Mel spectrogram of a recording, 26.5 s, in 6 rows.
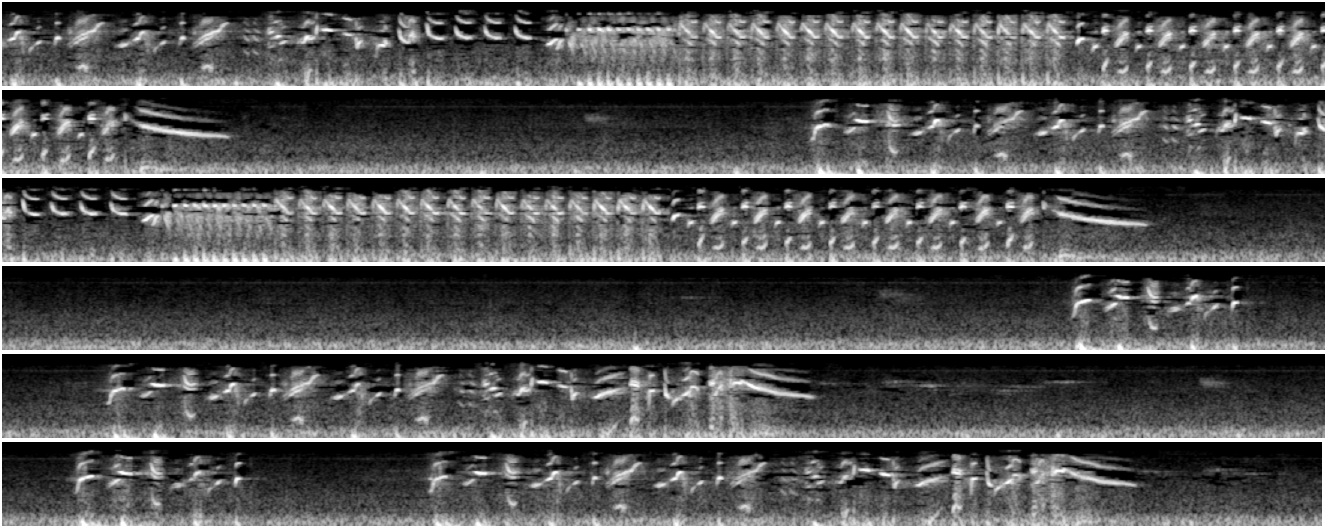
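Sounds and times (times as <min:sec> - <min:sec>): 
European goldfinch twittering song: 0:00.0 - 0:05.2, 0:07.1 - 0:12.7, 0:16.8 - 0:17.4, 0:18.0 - 0:20.4, 0:22.3 - 0:22.9, 0:23.5 - 0:25.9.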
